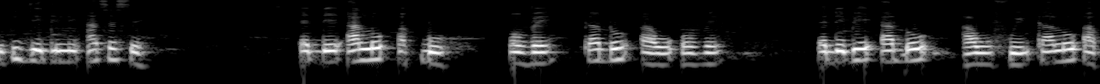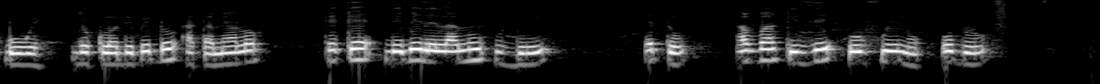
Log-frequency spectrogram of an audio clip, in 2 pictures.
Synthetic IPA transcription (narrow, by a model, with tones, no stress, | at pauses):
e˨fi˦d͡ʒe˨dɪ˨nɪ˨ʔa˨sɛ˦sɛ˨ | ɛ˨ɖɪ˨ʔa˨lʊ˦a˨k͡po˨ | ɔ˨vɛ˨ | ka˦ɖʊ˦a˨wʊ˨ʔɔ˨vɛ˨ | ɛ˨ɖɪ˨be˦a˨ɖʊ˦ | a˨wʊ˨fu˨e˨ka˨lʊ˦ʔa˨k͡po˨wɛ˨ | d͡ʒʊ˨klɔ˨ɖɪ˨be˦ɖʊ˦ʔa˨t̪a˨me˨a˨lɔ˦ | kɛ˦kɛ˦ɖe˨be˦le˨la˨nʊ̃˦u˨ɡle˨˦ | ɛ˦t̪ʊ˨ | a˨va˦ke˨ze˦o˨fu˦e˦nʊ̃˨ | o˦blo˦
